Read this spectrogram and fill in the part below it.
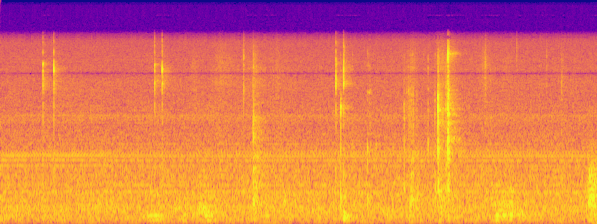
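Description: An email address being typed on a computer keyboard, sparse soft key clicks and taps scattered over a faint room hiss, close and quiet, no speech.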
